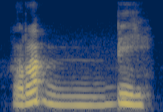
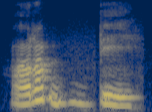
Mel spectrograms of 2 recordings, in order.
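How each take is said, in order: Both takes have the same delivery.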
